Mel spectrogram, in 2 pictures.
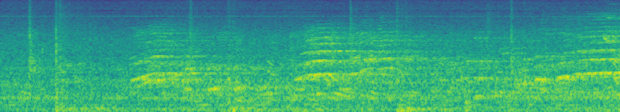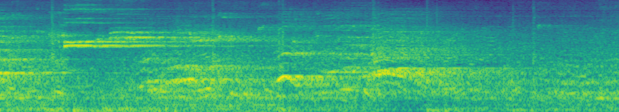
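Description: A group of young players shout and cheer together in a large echoing hall.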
